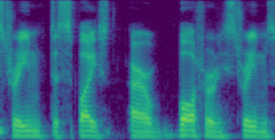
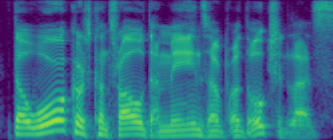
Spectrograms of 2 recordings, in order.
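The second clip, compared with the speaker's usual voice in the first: put-on Dublin accent, louder; 2 semitones higher, 4 dB louder than usual. Acting out Lenin speaking after discussing his Rathmines accent: Lenin with a Dublin accent. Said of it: "So this could be a real Dublin accent".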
